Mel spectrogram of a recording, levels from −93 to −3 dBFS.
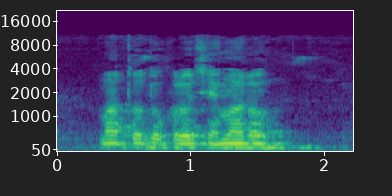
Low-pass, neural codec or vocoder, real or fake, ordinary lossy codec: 10.8 kHz; vocoder, 44.1 kHz, 128 mel bands, Pupu-Vocoder; fake; AAC, 32 kbps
